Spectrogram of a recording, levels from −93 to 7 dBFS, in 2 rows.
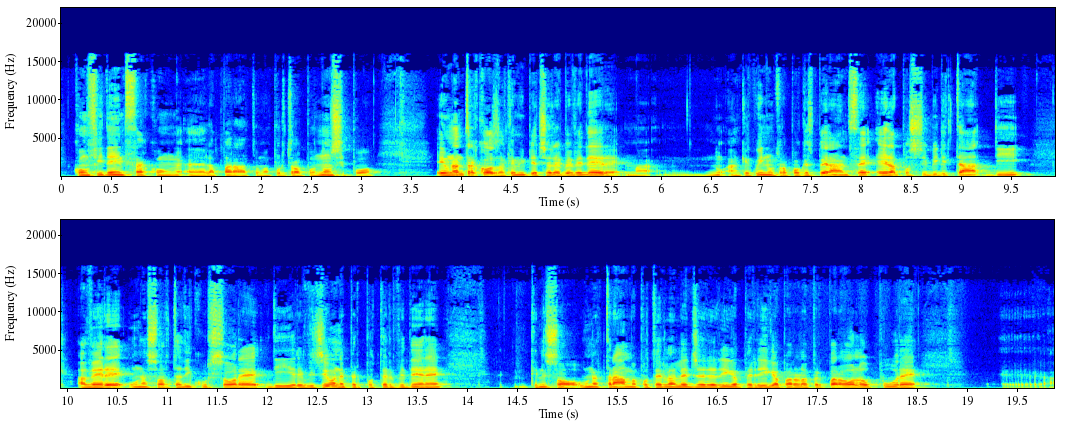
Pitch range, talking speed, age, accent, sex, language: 110-130 Hz, 155 wpm, 30-49, native, male, Italian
